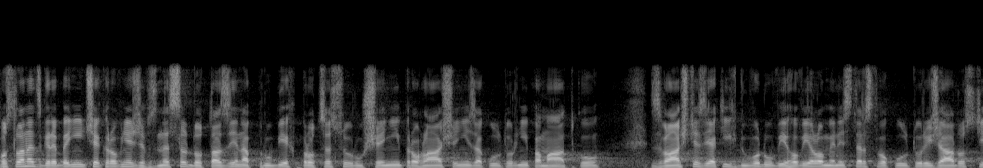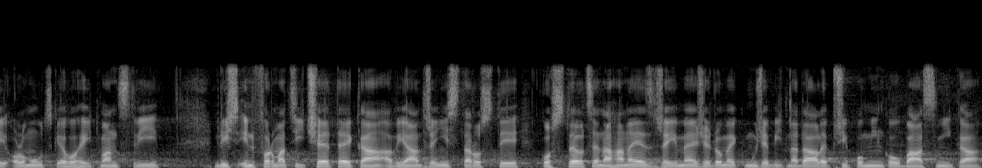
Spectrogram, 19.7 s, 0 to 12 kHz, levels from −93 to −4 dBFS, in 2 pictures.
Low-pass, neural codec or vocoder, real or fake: 7.2 kHz; none; real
